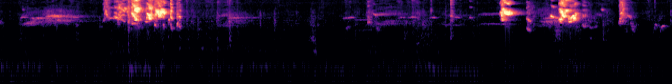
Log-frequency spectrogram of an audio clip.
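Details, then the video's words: Two bouts of loud, grating lovebird screeches a few seconds apart, with soft thin chirps in the quiet stretch between them. "Love Birds Nature Sound"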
